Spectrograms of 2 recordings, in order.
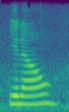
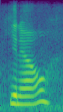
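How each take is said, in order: No difference in how they are said.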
